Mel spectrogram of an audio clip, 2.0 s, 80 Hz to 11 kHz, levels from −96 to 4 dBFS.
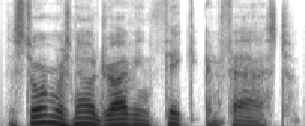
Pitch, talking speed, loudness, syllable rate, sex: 130 Hz, 235 wpm, -15 LUFS, 4.6 syllables/s, male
